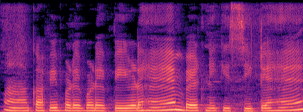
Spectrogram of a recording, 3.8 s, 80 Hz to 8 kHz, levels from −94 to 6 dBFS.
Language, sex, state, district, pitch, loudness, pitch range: Hindi, female, Punjab, Pathankot, 195 Hz, -14 LUFS, 185-205 Hz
